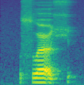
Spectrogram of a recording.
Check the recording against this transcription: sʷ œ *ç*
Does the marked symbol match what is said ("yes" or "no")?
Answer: yes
